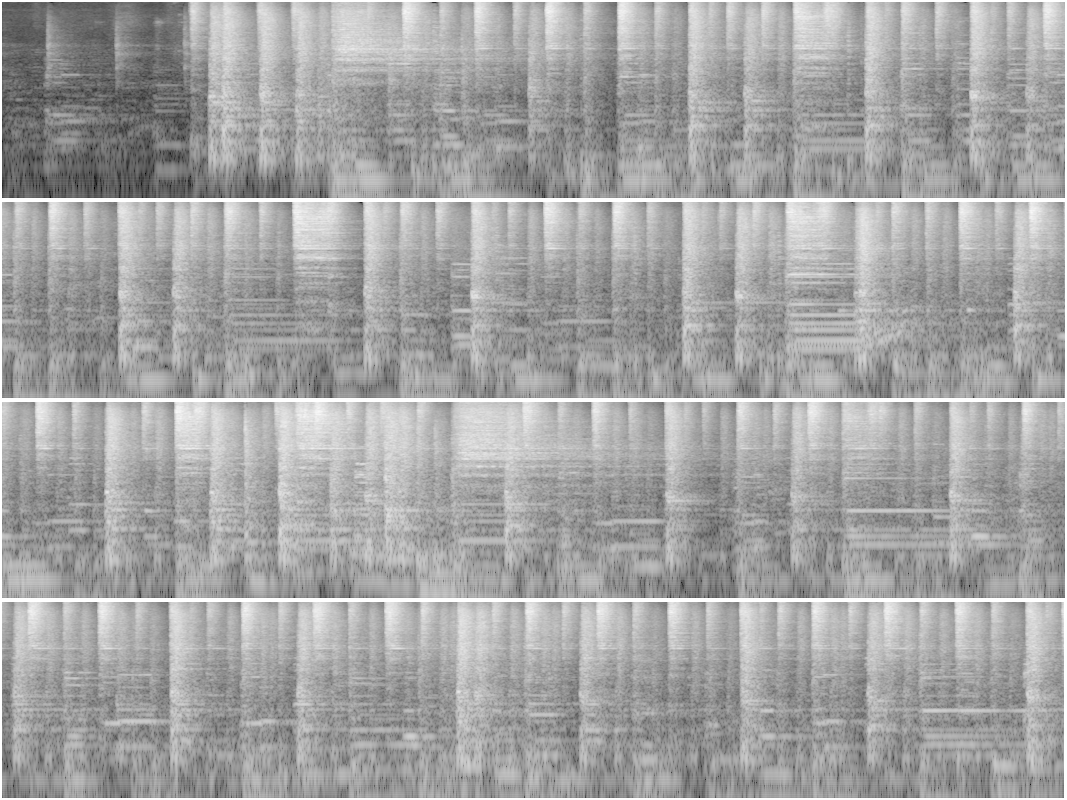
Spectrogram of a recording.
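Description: Live jam band of banjo, electric guitar, bass guitar and drum kit. A few quiet plucked notes open it, then about a second and a half in the whole band comes in loud, with the drum kit driving a steady groove under banjo and guitar lines.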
